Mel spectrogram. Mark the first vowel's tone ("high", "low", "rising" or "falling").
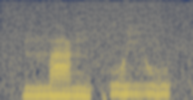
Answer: low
